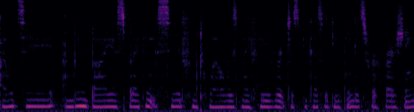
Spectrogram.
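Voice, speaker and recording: Speaking at a fairly quick pace, a woman has a fairly low pitch. Her voice is somewhat breathy. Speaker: vtuber, livestreamer. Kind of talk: casual livestream talk about card opening. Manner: annoyed, ranting.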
